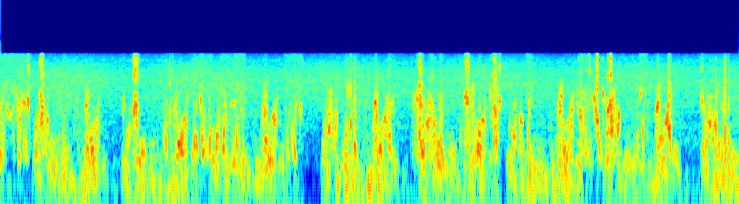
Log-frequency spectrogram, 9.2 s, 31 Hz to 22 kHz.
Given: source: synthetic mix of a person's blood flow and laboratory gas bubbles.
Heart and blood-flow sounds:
Doppler ultrasound of blood flow; precordium
0.00-0.40 s: bubbles
0.48-0.59 s: bubbles
0.77-0.83 s: bubbles
1.52-1.57 s: bubbles
1.65-1.76 s: bubbles
2.02-2.17 s: bubbles
2.40-2.67 s: bubbles
2.74-3.08 s: bubbles
3.55-3.79 s: bubbles
4.29-4.49 s: bubbles
4.83-4.96 s: bubbles
5.14-5.56 s: bubbles
5.73-5.93 s: bubbles
6.11-6.27 s: bubbles
6.57-6.66 s: bubbles
7.19-7.71 s: bubbles
7.95-8.09 s: bubbles
8.74-9.18 s: bubbles
9.23-9.25 s: bubbles
From the record:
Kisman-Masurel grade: 233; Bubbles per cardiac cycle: several, 3 to 8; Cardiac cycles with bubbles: 50 to 99%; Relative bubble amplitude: loud (0.450 to 0.775); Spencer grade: 3 (all of the cardiac periods contain showers or single bubble signals, but not dominating or overriding the cardiac motion signals); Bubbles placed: only in the low amplitude regions of the cardiac cycle

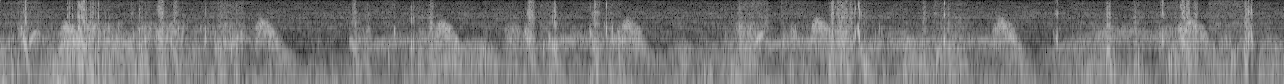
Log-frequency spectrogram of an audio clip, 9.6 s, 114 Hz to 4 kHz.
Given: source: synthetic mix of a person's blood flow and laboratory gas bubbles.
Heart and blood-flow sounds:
Doppler ultrasound of blood flow; subclavian vein
0.00-0.40 s: bubbles
0.47-0.93 s: bubbles
0.95-1.42 s: bubbles
1.47-1.88 s: bubbles
2.46-2.80 s: bubbles
2.88-3.00 s: bubbles
3.06-3.32 s: bubbles
3.61-3.69 s: bubbles
3.77-4.25 s: bubbles
4.42-4.68 s: bubbles
5.21-5.79 s: bubbles
5.86-6.08 s: bubbles
6.19-6.62 s: bubbles
6.75-6.83 s: bubbles
6.91-7.28 s: bubbles
7.89-7.96 s: bubbles
8.03-8.13 s: bubbles
8.28-8.38 s: bubbles
8.50-8.61 s: bubbles
8.66-9.02 s: bubbles
9.06-9.54 s: bubbles
From the record:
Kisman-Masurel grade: 242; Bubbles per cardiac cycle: several, 3 to 8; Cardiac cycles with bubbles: 100%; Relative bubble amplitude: moderate (0.250 to 0.450); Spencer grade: 3 (all of the cardiac periods contain showers or single bubble signals, but not dominating or overriding the cardiac motion signals); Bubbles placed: anywhere in the cardiac cycle

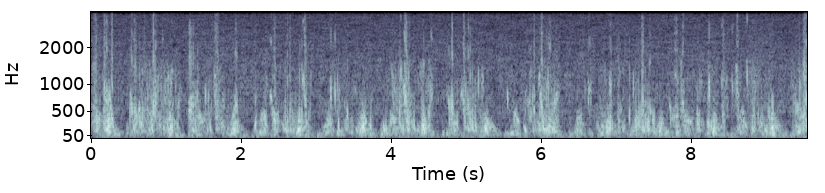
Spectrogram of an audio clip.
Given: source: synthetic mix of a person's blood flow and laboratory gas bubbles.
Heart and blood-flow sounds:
Doppler ultrasound of blood flow; precordium
0.00-0.34 s: bubbles
0.48-1.22 s: bubbles
1.27-1.47 s: bubbles
1.49-1.84 s: bubbles
1.90-1.98 s: bubbles
2.16-2.25 s: bubbles
2.29-2.94 s: bubbles
3.15-3.77 s: bubbles
3.86-4.56 s: bubbles
4.72-5.36 s: bubbles
5.52-5.60 s: bubbles
5.74-6.26 s: bubbles
6.56-6.69 s: bubbles
6.73-6.96 s: bubbles
7.01-7.54 s: bubbles
7.71-7.96 s: bubbles
8.05-8.16 s: bubbles
8.19-8.36 s: bubbles
8.39-8.49 s: bubbles
8.53-8.67 s: bubbles
8.72-9.12 s: bubbles
9.33-9.55 s: bubbles
From the record:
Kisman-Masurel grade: 342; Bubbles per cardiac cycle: rolling drumbeat, 9 or more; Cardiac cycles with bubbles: 100%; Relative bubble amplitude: moderate (0.250 to 0.450); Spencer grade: 3 (all of the cardiac periods contain showers or single bubble signals, but not dominating or overriding the cardiac motion signals); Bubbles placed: anywhere in the cardiac cycle

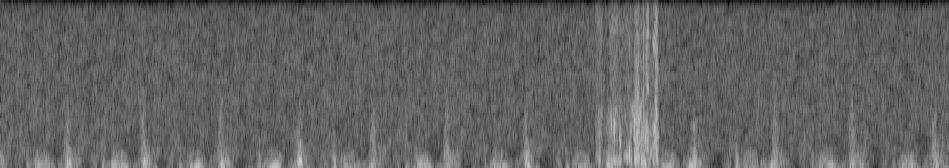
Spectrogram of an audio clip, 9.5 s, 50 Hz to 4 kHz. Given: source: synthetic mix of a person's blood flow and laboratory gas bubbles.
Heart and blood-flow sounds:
Doppler ultrasound of blood flow; precordium
5.94-6.02 s: bubbles
6.08-6.59 s: bubbles
From the record:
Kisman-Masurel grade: 212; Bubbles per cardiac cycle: several, 3 to 8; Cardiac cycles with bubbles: 1 to 10%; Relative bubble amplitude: moderate (0.250 to 0.450); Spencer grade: 1 (occasional bubble signal discernible with the cardiac motion signal, with majority of cardiac periods free of bubbles); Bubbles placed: anywhere in the cardiac cycle

